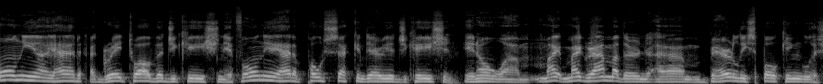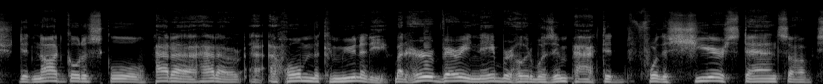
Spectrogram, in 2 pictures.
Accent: Saskatchewan, Canada; I hail from South End, Saskatchewan. What we call Wapatigochoano, the narrows with the current in the language

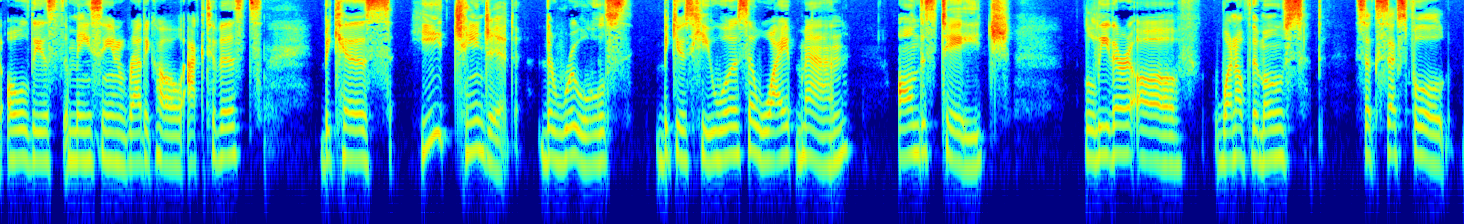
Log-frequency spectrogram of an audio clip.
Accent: Argentina; English is a second language; one specific story that happened in my home country, Argentina

